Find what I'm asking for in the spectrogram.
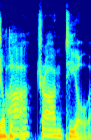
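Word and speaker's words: Atrantil: Speaking of things that you need to spell right, Atron Teal. That's Atron Teal. That's pronouncing and spelling right.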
